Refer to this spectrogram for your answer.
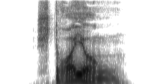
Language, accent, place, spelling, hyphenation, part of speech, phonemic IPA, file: German, Germany, Berlin, Streuung, Streu‧ung, noun, /ˈʃtʁɔɪ̯ʊŋ/, De-Streuung.ogg
- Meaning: 1. scattering 2. dispersion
